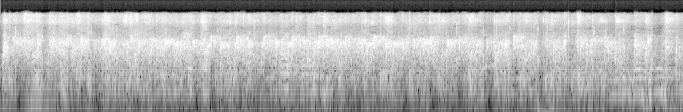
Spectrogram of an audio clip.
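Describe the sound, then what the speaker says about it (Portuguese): Congregation clapping hands at a church preaching point in Parque Santo Antônio, with steady, dense applause that holds at even loudness throughout, close and continuous. "bate palmas"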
